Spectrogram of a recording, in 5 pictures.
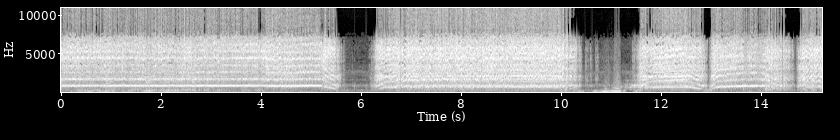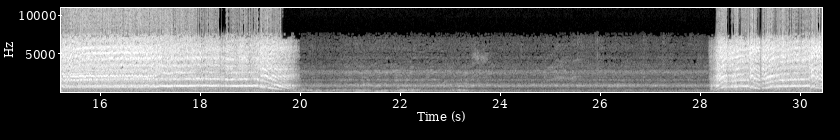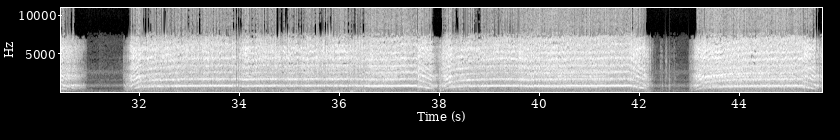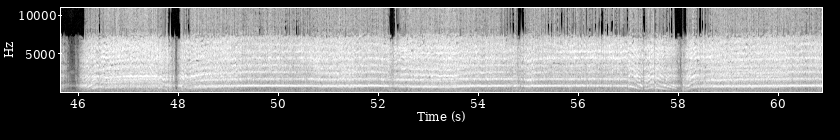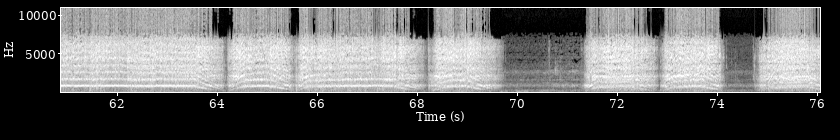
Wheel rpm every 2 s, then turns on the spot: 230, 230, 160, 140, 210, 60, 150, 120, 220, 160, 0, 0, 0, 0, 140, 50, 210, 230, 190, 190, 200, 80, 160, 140, 190, 220, 220, 230, 150, 180, 230, 190, 110, 180, 70, 40, 110, 80.
none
